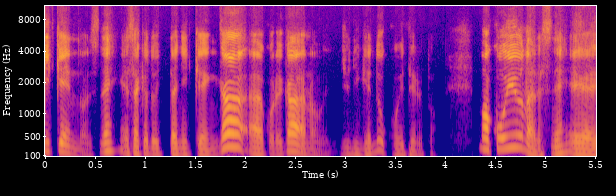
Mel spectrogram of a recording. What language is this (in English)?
Japanese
